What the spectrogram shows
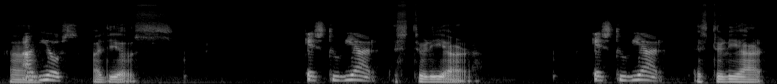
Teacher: note that the d sound is soft and sounds much more like a th than a d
